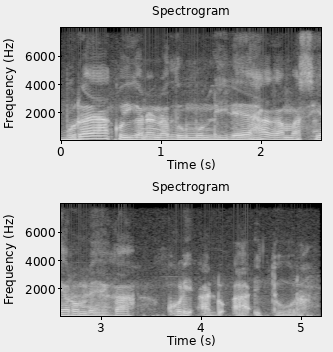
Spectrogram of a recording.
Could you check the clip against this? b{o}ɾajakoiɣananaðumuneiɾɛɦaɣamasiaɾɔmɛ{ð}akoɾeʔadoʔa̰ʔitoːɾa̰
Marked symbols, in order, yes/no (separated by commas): no, no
